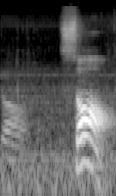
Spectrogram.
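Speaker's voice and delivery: a loud, solemn call from heaven; voice of Jesus. Acted. Preacher voicing Jesus calling Saul, loud and solemn. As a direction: call his name out like the Lord speaking.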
